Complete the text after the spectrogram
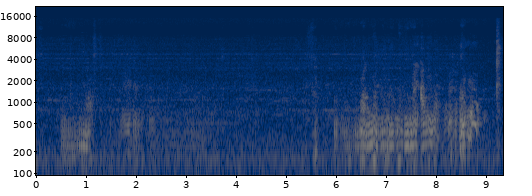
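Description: A pug puppy makes odd, nasal grunting and whining sounds in short, uneven bursts.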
